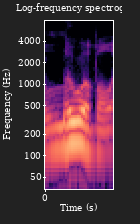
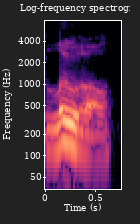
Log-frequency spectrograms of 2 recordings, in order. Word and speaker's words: Louisville: Louisville, you know, in the South, it's not Louisville, it's Louisville.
